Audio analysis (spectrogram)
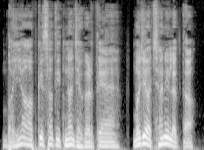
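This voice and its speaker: Man acting sly young husband in a story, evasive, mellow highish voice, dry sound. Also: animated, fast talker, breathy edge, no room sound. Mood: sympathetic. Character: smooth-talking, evasive young cheating husband.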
